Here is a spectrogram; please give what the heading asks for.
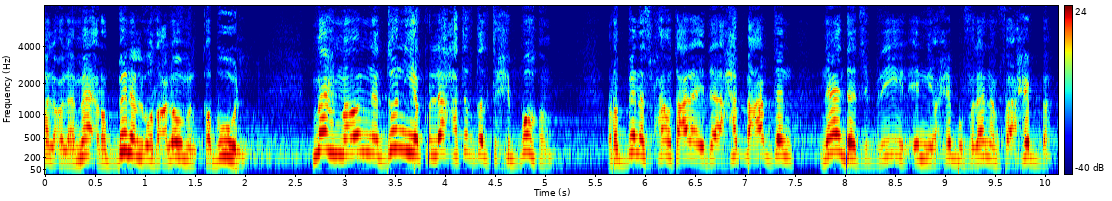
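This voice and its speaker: Fast-talking Egyptian preacher. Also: male voice, high voice. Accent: Egyptian Arabic. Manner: lively, quizzes the audience with questions. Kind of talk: colloquial sermon.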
